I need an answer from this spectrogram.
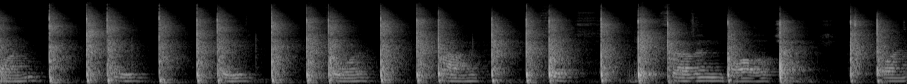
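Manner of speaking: loud rhythmic counting; counting out steps. Shown as a demonstration. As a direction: call the counts like a tap teacher. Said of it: "you can watch it and listen to it".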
